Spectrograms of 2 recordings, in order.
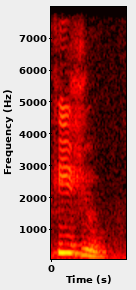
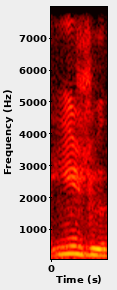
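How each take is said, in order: First: The word begins with an f sound. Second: The word begins with a vowel, without f. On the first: "they say fiju, that f sound" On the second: "they don't say iju"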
